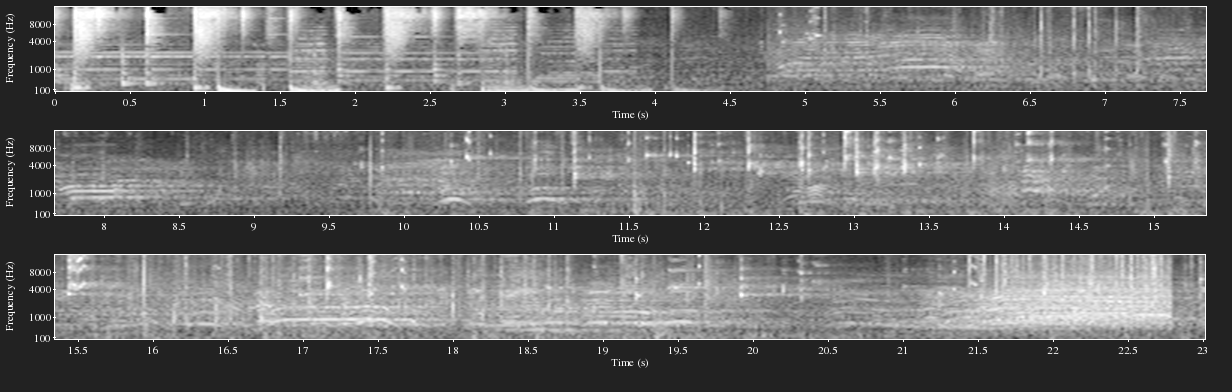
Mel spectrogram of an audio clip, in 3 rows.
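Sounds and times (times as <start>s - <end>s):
sneakers squeaking: 9.3s - 16.1s, 16.7s - 22.1s.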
